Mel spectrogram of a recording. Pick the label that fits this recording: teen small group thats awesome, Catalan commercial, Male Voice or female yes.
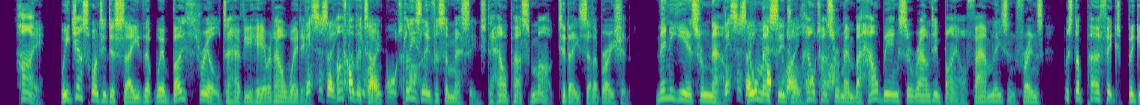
Male Voice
